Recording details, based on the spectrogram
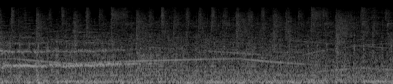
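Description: A police car chases a suspect's car through Anaheim, California traffic, its siren wailing in sweeping tones over a steady, loud roar of engines and road noise throughout.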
